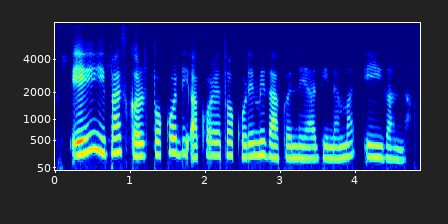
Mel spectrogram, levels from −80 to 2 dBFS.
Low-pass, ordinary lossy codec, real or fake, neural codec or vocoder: none; none; fake; codec, 16 kHz, 0.7 kbps, FocalCodec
